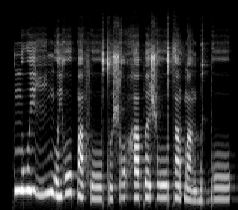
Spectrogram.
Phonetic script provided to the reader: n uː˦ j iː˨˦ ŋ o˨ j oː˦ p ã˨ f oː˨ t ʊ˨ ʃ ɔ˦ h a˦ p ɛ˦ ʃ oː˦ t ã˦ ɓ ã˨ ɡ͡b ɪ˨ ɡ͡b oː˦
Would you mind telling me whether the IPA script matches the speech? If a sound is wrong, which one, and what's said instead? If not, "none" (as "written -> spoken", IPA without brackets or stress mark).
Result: none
